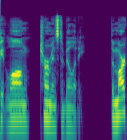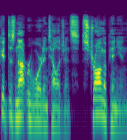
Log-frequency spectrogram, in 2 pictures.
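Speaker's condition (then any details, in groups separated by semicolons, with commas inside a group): No condition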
